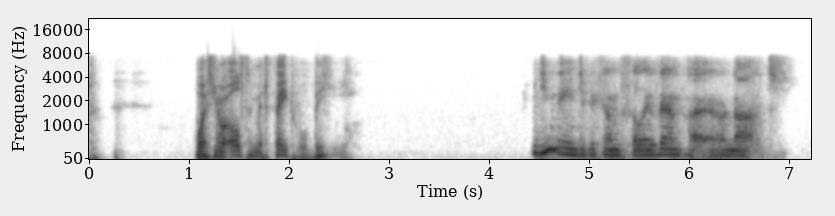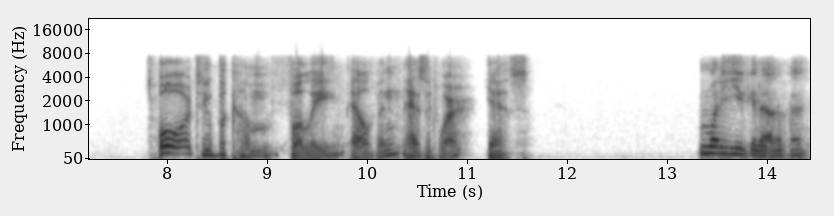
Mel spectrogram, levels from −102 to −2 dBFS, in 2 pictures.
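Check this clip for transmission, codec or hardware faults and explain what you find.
Yes, there's one kind of fault here: AMR bit errors, in five short bursts, heard through wideband AMR coding that sounds consistent with about 12.65 kbit/s.

The bursts sit at 1.26–1.37 s, 6.59–7.03 s, 8.30–8.50 s, 10.46–10.63 s and 14.09–14.25 s. Flipped low-priority bits misplace the excitation pulses and skew fine pitch, gain and spectral values, so the speech keeps roughly its pitch and level but goes hoarse and gargly. The roughest patches are at 6.59 s and 14.09 s.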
